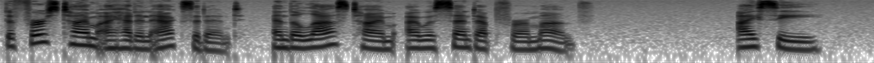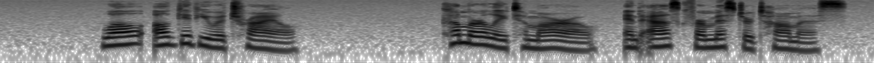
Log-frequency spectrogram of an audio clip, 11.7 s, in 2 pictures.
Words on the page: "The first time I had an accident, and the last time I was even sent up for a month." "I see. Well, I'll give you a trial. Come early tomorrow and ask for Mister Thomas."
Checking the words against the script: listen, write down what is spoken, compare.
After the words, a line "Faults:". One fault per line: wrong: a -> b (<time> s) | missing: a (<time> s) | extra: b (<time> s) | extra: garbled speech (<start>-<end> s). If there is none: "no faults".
"The first time I had an accident, and the last time I was sent up for a month." "I see. Well, I'll give you a trial. Come early tomorrow and ask for Mister Thomas."
Faults:
missing: even (3.0 s)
